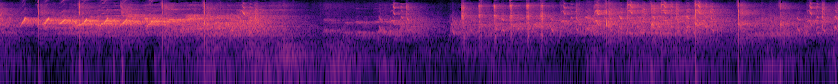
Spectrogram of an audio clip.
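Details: Bulbul singing in full voice to finger clicks: harsh, buzzy chattering notes and bright warbles, a brief dip, then scratchy twittering phrases punctuated by sharp clicks.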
